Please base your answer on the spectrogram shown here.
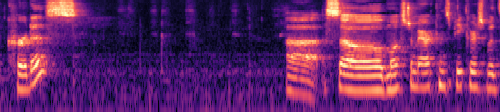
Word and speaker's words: Curtis: er they would have a flap t would sound a little bit more like a d so basically like curtis with an s sound first syllable stress curtis um that's because the t is in between two unstressed syllables um and the it has first syllable stress so tight r curtis um yeah okay great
